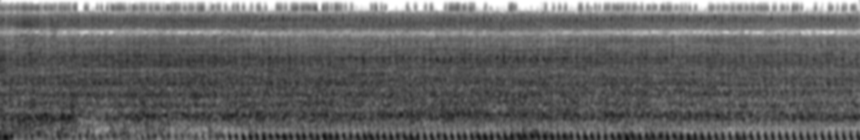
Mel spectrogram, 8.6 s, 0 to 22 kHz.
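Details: 1962 Bolens Ride-a-matic tractor small single-cylinder, first start after restoration work with some choke; even steady fast-idle thumping, crisp regular firing, no misses, runs clean and healthy.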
